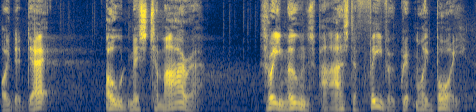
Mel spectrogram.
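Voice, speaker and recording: An actor playing a humble, fearful peasant in a video game, earnest and deferential, telling things in rustic dialect. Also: male voice, fairly low pitch, big pitch swings, slow, a bit bright, breathy edge, heavily acted. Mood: earnest, grave. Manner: rustic dialect grammar, deferential, dramatic storytelling.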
